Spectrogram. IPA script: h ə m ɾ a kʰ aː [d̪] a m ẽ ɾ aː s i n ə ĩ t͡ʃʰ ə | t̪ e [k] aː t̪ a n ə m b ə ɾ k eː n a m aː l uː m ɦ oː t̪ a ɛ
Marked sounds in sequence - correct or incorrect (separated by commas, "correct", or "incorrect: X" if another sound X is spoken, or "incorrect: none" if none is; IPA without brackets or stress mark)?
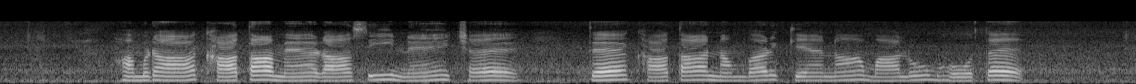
incorrect: t̪, incorrect: kʰ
